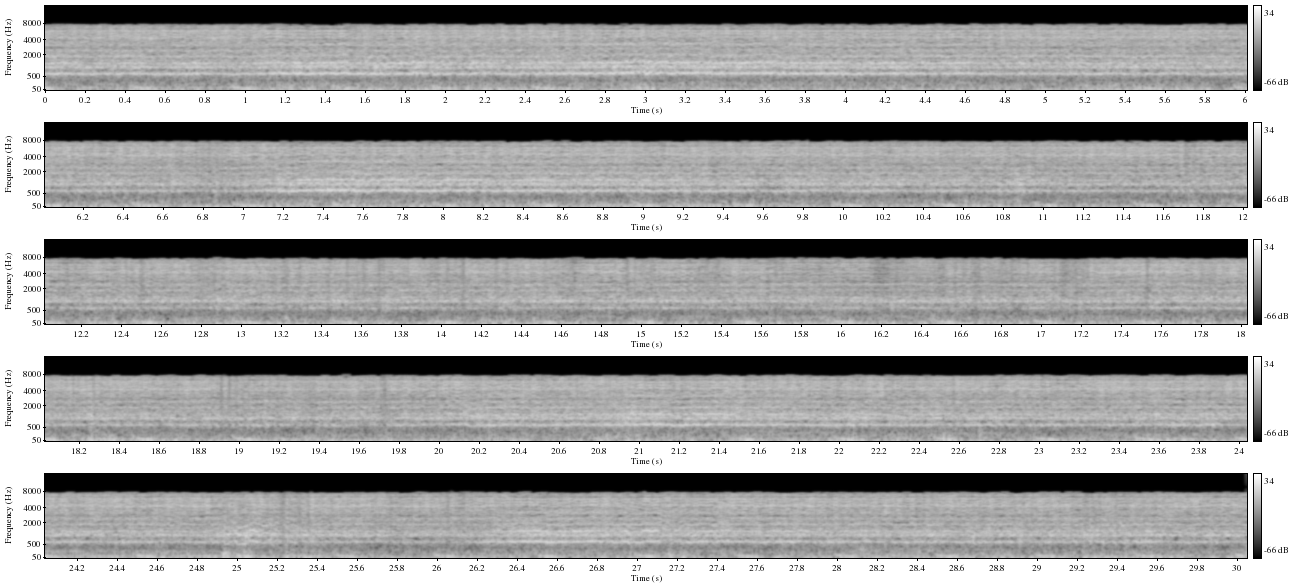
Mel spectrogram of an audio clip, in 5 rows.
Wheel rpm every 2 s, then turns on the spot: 160, 160, 160, 160, 160, 160, 160, 160, 160, 160, 160, 160, 160, 160, 170.
none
